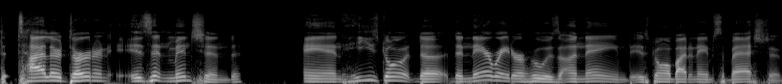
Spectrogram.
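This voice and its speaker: With an American accent, a man speaks at a medium pitch and a moderate pace. His tone is animated and his intonation lively. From US, Houston. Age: 30s. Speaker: podcast host. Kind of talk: casual chat.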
